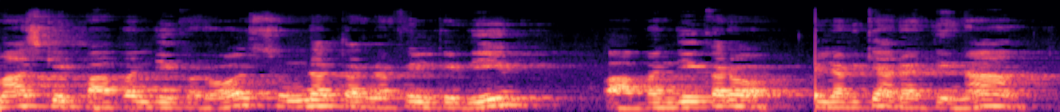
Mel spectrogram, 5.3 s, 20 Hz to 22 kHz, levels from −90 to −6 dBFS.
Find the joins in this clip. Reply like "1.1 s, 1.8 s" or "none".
4.1 s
